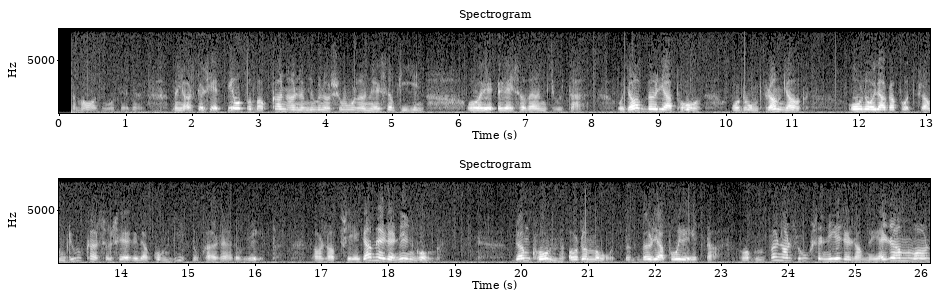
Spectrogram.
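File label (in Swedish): Ovansjö Gästrikland, Svenska sagor, dialekter; Folkminnen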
